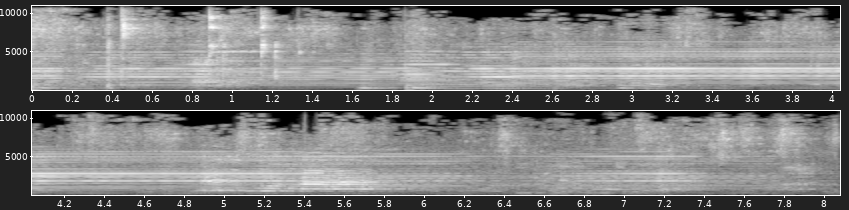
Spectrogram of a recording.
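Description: Live folk-drama music: a barrel-shaped hand drum plays a few strokes in the first two seconds and then stops, over a steady held reed-organ drone, with a voice singing across it around five seconds in. It grows quieter near the end.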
